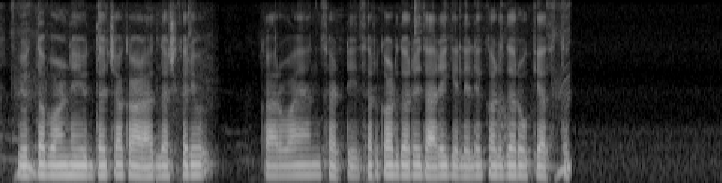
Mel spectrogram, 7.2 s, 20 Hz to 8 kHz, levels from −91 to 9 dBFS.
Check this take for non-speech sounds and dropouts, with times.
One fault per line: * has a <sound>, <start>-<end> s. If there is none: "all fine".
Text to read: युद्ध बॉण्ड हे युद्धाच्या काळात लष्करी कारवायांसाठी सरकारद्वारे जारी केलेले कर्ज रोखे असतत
all fine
